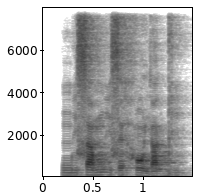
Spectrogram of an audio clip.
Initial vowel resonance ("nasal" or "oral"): oral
